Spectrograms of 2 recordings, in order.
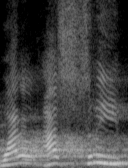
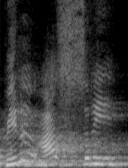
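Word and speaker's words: والعصر: Kalau baca Al-Quran bacanya Pak wal asri, bukan bil asri, ya dah.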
